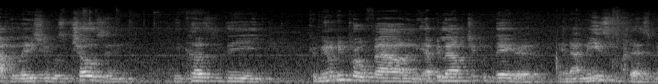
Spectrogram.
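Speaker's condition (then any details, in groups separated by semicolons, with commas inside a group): No condition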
